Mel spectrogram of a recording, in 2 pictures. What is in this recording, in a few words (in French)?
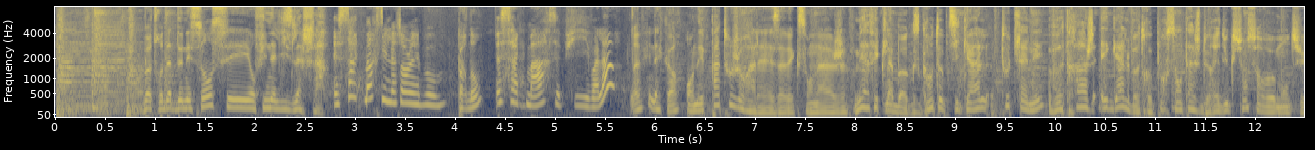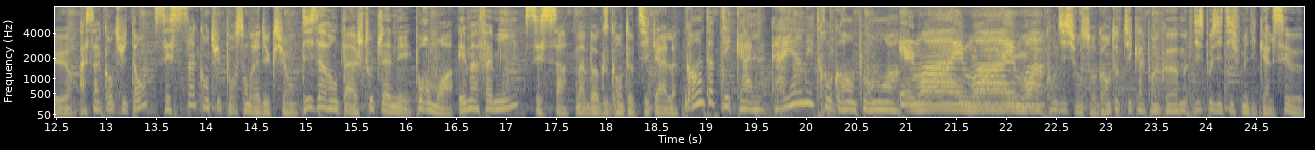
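complice souriant, Pubs; voix off; Grand Optical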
